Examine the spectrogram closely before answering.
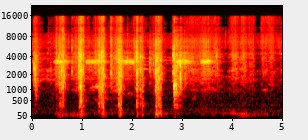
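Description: Clear plastic wrapping and bubble wrap crinkling as hands grip and pull at the parcel: a quick, irregular string of sharp crackles, with a few brief high squeaks mixed in.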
